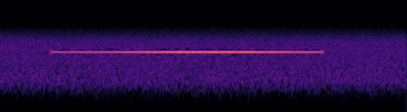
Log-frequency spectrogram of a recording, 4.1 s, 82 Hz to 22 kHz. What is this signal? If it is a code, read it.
PSK31 (31.25 baud), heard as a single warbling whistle, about 1650 Hz, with radio static and fading.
